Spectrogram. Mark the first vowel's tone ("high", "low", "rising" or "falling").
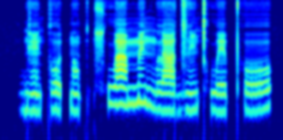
low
